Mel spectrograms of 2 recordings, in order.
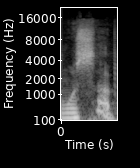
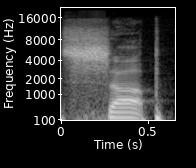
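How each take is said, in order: First: Both words of "what's up" are said in full. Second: "What's up" is clipped down to "sup". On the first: This is how it was meant to sound. The speaker calls it right. "in my mind, I was saying" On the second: This is how it actually came out. The speaker calls it wrong. "it sounded like I was just saying"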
